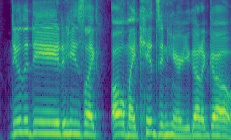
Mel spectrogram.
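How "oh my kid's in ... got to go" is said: usual speaking voice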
